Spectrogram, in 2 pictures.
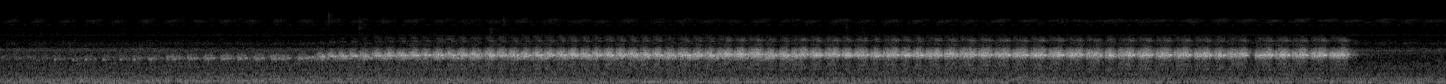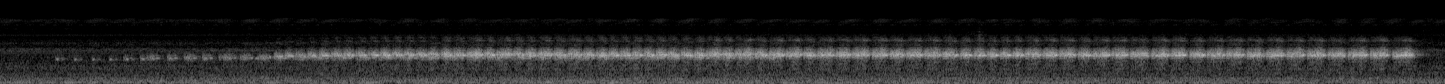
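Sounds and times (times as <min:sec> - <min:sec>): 
frog trilling in Indonesia: 0:00.5 - 0:13.6, 0:15.0 - 0:28.7.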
